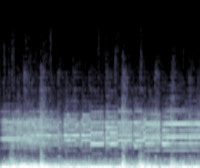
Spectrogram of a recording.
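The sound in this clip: A car drives off from a country roadside, its engine a steady, low rumble that holds fairly even throughout.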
